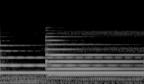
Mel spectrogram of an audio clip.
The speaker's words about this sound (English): It wasn't hard to dig up an address for the DA, who lived in a small castle over in Lake Forest. I waited until night set in, after all the police and newspapers had left. Then I rang the doorbell.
